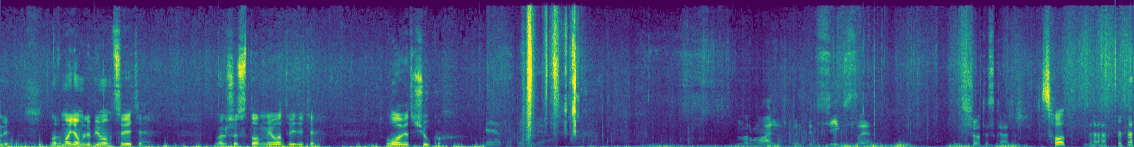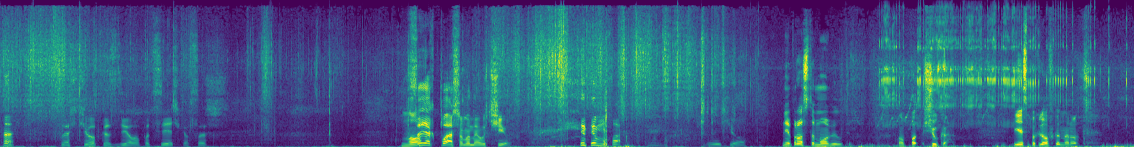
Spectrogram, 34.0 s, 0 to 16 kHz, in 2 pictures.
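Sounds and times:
wind rumbling on microphone: 0.0s - 23.1s, 24.6s - 34.0s
sharp rustles or clicks: 7.8s - 8.8s, 30.2s - 33.8s.

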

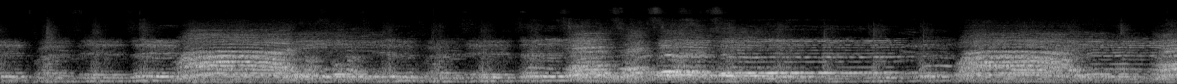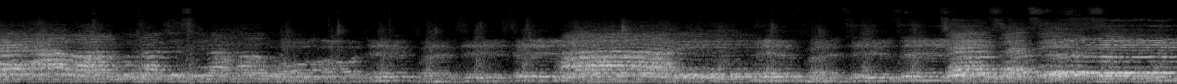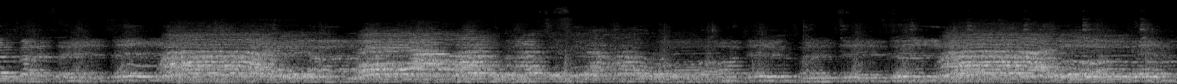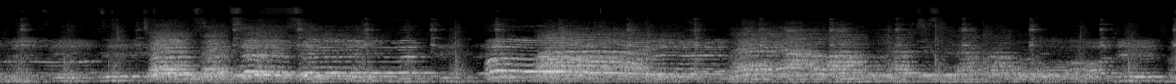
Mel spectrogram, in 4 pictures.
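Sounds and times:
church choir singing: 0.0s - 47.0s.

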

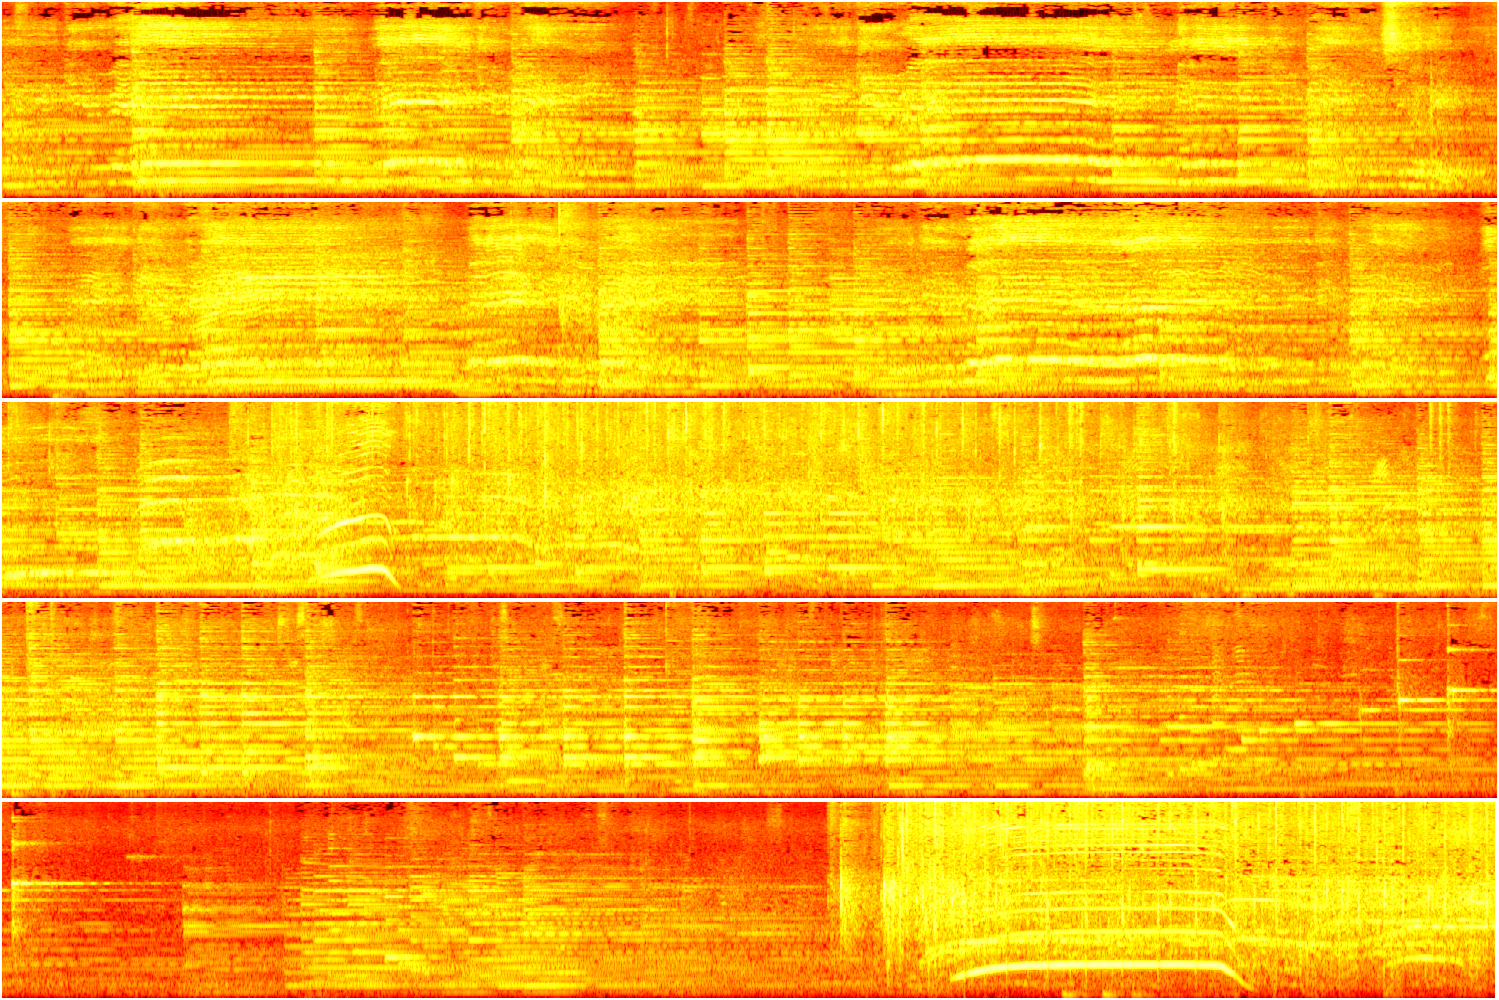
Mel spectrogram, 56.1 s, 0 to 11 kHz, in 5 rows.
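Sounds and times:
upright piano chords: 0.0s - 54.6s
person cheering: 23.4s - 27.9s, 51.7s - 56.0s
audience applauding: 23.6s - 31.9s, 51.0s - 56.0s.

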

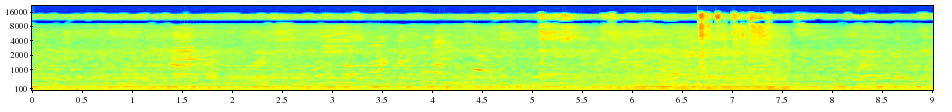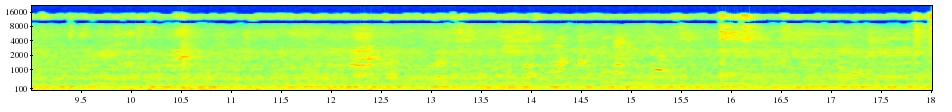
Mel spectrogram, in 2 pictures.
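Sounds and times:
indistinct chatter of diners: 0.0s - 18.0s
steady low hum: 0.0s - 18.0s.

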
